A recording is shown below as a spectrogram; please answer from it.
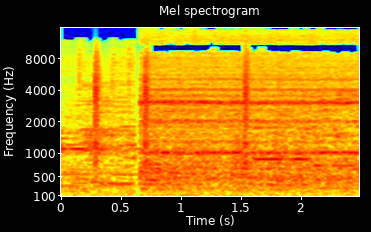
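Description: Keisei electric trains at a station platform: running noise with clicks and a falling whine, then an abrupt cut about two-thirds of a second in to a steady hum with a high, even whine.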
